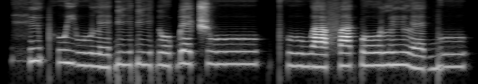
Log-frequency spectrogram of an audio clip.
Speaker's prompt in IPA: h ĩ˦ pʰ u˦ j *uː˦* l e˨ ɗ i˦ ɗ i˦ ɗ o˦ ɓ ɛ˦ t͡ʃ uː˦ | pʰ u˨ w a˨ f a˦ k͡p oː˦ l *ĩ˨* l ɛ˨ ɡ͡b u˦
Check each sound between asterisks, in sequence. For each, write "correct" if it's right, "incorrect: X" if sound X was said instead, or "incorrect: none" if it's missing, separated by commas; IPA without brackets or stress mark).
incorrect: uː˨, incorrect: ĩ˦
